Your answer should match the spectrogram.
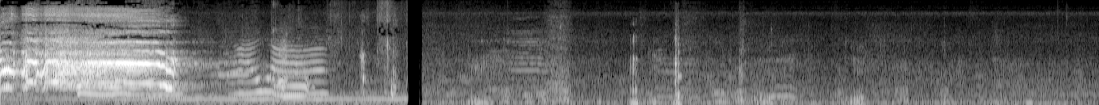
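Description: Chickens and turkeys calling: a loud call lasting nearly two seconds, followed by shorter rising and falling calls. After about four seconds this gives way to quieter pig grunts and soft sounds of pigs rooting.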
